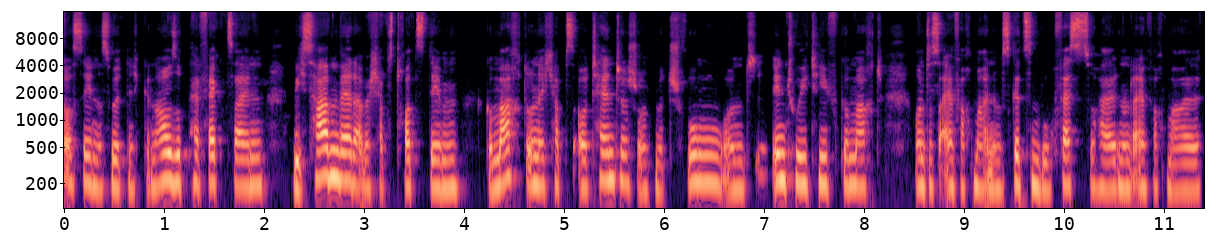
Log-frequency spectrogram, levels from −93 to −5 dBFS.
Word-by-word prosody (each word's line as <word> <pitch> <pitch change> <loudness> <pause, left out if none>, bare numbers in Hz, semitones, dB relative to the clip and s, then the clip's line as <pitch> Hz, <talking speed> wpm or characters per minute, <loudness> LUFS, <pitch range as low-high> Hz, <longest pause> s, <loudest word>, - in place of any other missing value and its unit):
aussehen. 200 -2 0
Es 175 +1 -7
wird 180 -1 -1
nicht 170 - -8
genauso 210 +1 +3
perfekt 200 0 -1
sein, 190 0 0 0.2
wie 175 - +4
ich's - - -3
haben 235 +1 +9
werde, 215 -2 +5
aber 180 - -2
ich 175 - -9
habe 170 - -8
es - - -7
trotzdem 180 -1 -1 0.2
gemacht 210 +7 +2
und 195 - +3
ich 190 0 -4
habe 185 -1 -5
es - - -4
authentisch 210 +3 0
und 165 0 -6
mit 165 -1 -8
Schwung 205 -1 0
und 175 +1 -4 0.2
intuitiv 205 -2 +2
gemacht”, 190 -1 -3 0.3
und 185 0 -1
das 185 - -3
einfach 180 0 -3
mal 180 -2 -1
in - - 0
'nem 175 - -3
Skizzenbuch 180 -2 0
festzuhalten 185 -2 0
und 175 - -1
einfach 180 -1 -4
mal 170 0 -3
185 Hz, 205 wpm, -24 LUFS, 180-200 Hz, 0.3 s, haben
